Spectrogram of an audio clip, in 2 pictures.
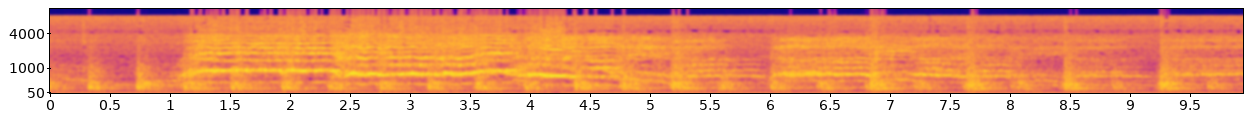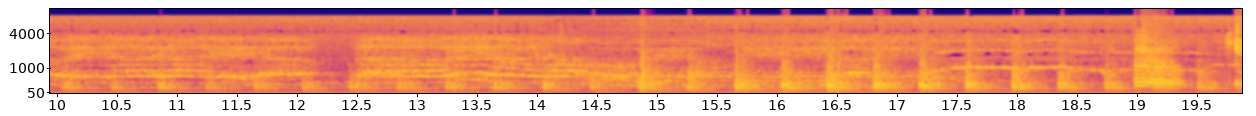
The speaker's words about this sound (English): You are listening to the American Indian Movement's Honoring Song.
